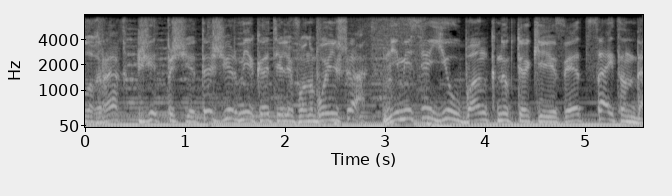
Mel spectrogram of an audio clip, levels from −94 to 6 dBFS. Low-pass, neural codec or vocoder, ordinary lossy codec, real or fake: 7.2 kHz; none; none; real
